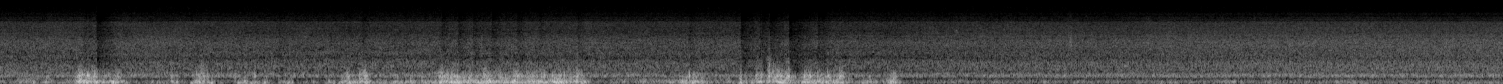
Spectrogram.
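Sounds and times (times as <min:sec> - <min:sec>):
wind buffeting microphone: 0:00.0 - 0:09.1.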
